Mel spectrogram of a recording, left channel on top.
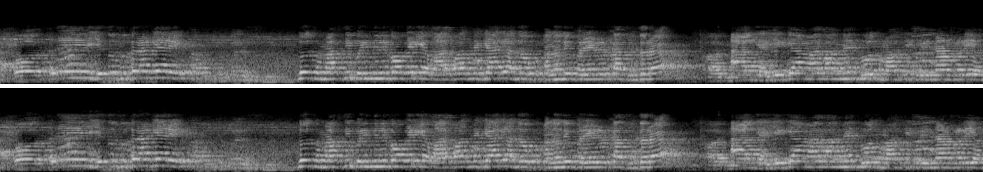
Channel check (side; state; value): both; normal; correlation 0.49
